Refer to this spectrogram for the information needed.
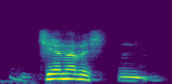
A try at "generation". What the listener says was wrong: No, not G, that is J. J.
